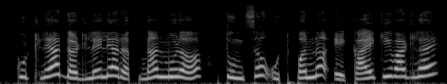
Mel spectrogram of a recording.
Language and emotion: Marathi, surprised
